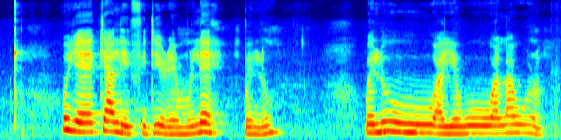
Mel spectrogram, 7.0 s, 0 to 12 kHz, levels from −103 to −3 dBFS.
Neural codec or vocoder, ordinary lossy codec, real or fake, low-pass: none; none; real; none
